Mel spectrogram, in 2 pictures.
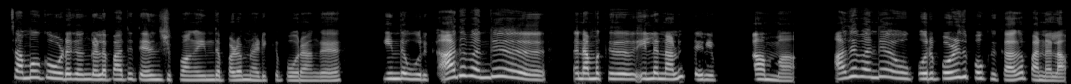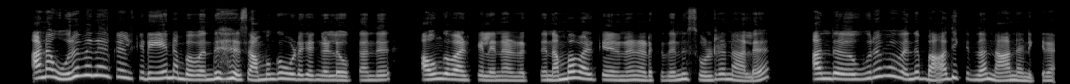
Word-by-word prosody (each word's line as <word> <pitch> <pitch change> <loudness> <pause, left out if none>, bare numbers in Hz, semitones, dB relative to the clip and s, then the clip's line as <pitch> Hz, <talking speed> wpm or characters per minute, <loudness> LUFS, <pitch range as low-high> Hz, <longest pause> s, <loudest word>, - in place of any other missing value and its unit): சமூக 310 +1 +2
ஊடகங்களப் 235 -3 +2
பாத்துத் 230 0 -1
தெரிஞ்சுக்குவாங்க. 215 -1 0
இந்தப் 210 -1 -2
படம் 205 +2 +1
நடிக்கப் 190 +1 -7
போறாங்க. 180 -1 -2 0.7
இந்த 260 0 +4
ஊருக்கு 225 -2 -3
அது 395 +7 +4
வந்து 335 +3 +1 0.9
நமக்கு 260 0 +1 0.3
இல்லன்னாலும் 260 +6 +2
தெரியும். 215 -2 -2 0.4
ஆமா. 200 -7 -1 0.5
அது 310 +8 +2
வந்து 345 +1 0 0.4
ஒரு 260 0 +3
பொழுதுபோக்குக்காகப் 275 -6 +2
பண்ணலாம். 180 -4 +1 0.4
ஆனா 340 +5 +3 0.2
உறவினர்களுக்கிடையே 330 -6 0
நம்ப 255 -5 +1
வந்து 235 +6 +2 0.3
சமூக 225 +5 +1
ஊடகங்கள்ல 215 -4 -1
உக்காந்து, 200 +2 -4 0.4
அவுங்க 250 +3 +2
வாழ்க்கைல 205 -2 0
என்ன 195 0 -1
நடக்குது? 185 +2 -6
நம்ப 240 +8 +3
வாழ்க்கைல 220 -5 -1
என்ன 200 +1 -1
நடக்குதுன்னு 195 +4 -3
சொல்றனால, 200 -4 -3 0.7
அந்த 265 0 0 0.3
உறவு 375 +7 -2
வந்து 255 +4 -1
பாதிக்குதுதான் 245 -3 -2
நான் 190 +2 +1
நெனைக்கிறேன். 180 +1 -6
230 Hz, 120 wpm, -23 LUFS, 200-270 Hz, 0.9 s, இந்த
